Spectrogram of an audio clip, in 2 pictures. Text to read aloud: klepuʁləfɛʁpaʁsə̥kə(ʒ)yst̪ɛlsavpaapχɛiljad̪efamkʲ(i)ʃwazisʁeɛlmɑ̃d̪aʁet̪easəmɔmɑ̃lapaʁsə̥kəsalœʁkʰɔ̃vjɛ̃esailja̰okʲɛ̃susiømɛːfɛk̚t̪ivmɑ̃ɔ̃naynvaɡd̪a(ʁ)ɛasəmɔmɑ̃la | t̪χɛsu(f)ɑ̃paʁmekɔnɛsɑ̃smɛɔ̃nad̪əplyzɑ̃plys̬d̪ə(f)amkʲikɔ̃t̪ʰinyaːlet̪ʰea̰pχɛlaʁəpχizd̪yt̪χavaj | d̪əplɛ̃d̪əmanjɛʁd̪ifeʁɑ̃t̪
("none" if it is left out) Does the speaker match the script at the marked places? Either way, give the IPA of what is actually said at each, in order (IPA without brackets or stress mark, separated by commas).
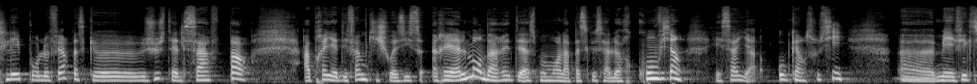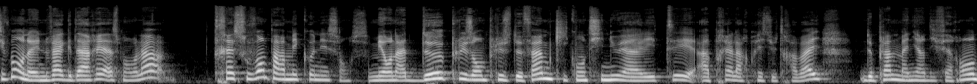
ʒ, i, ʁ, v, f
